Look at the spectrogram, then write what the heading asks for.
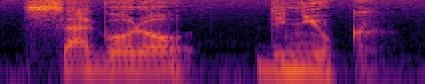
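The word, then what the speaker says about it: Zagorodnyuk: Zagorodinyuk. Is that the correct pronunciation, Minister? Good morning. – Correct. Yes, it's correct pronunciation. Yes.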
